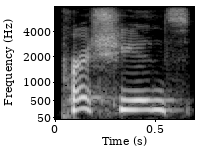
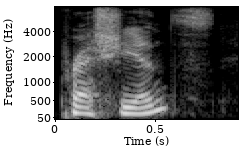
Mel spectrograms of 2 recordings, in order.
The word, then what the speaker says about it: prescience: Prescience is the word. It's a noun. It is pronounced prescience, and it's spelled Prescience.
